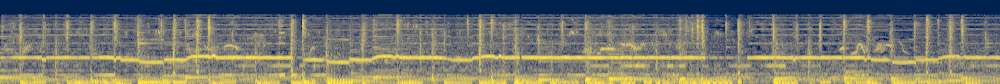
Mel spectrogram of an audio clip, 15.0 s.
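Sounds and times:
flute: 0.0 - 15.0.

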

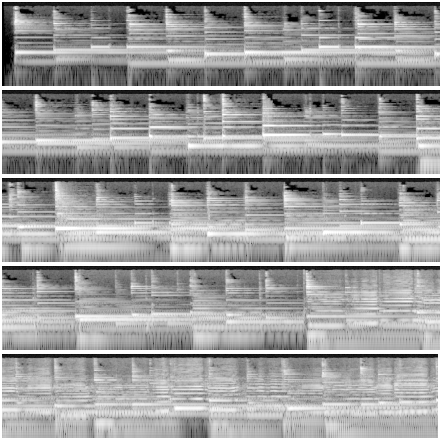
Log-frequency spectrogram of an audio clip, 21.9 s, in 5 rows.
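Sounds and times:
waltz music: 0.0 - 21.8.

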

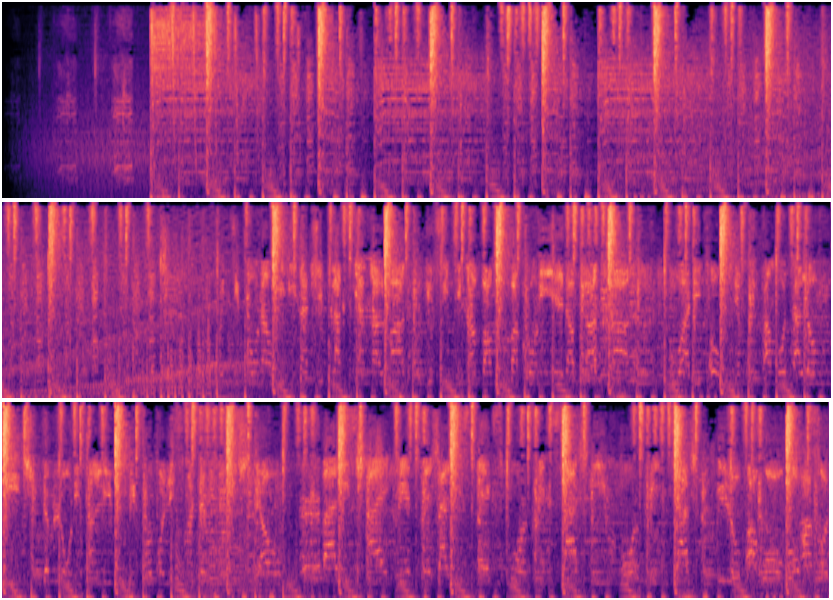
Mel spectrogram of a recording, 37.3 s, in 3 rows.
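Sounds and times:
dubstep remix: 0.6 - 33.7, 34.4 - 37.2.

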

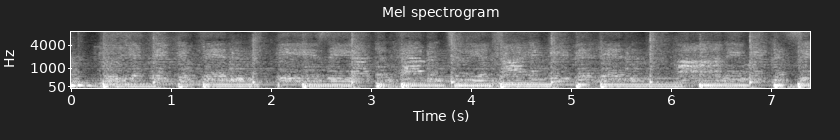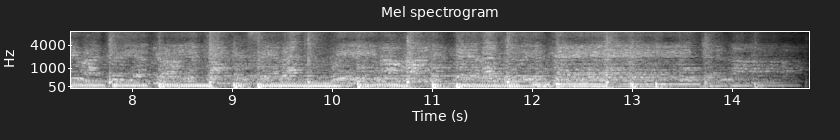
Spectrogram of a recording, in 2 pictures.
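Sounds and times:
karaoke singing: 0.1 - 14.7.

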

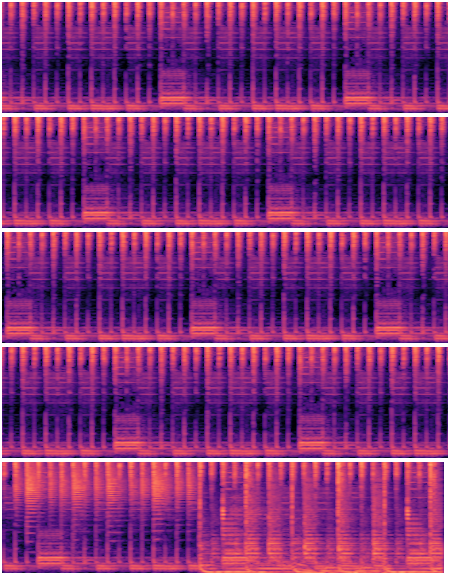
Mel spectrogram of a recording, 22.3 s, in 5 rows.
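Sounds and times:
techno music: 0.0 - 22.2.

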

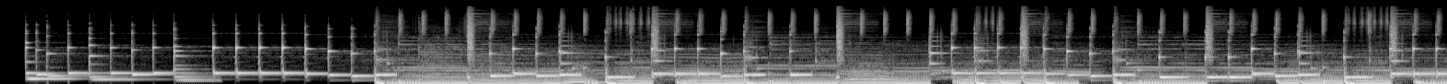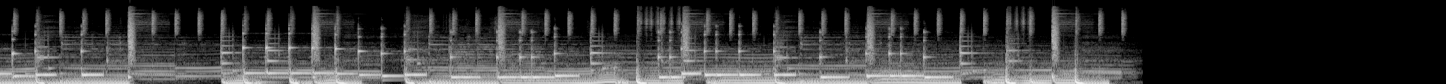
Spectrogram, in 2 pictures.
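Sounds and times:
marimba bumps: 0.3 - 16.1, 16.7 - 25.6.

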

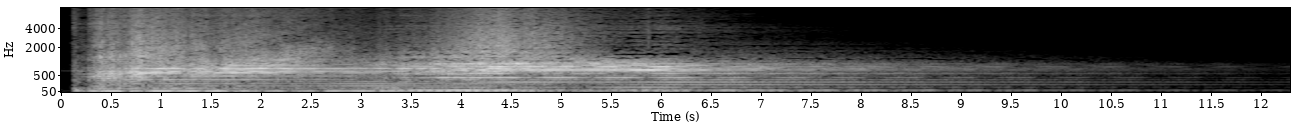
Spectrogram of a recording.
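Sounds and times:
war horn: 0.1 - 9.9.

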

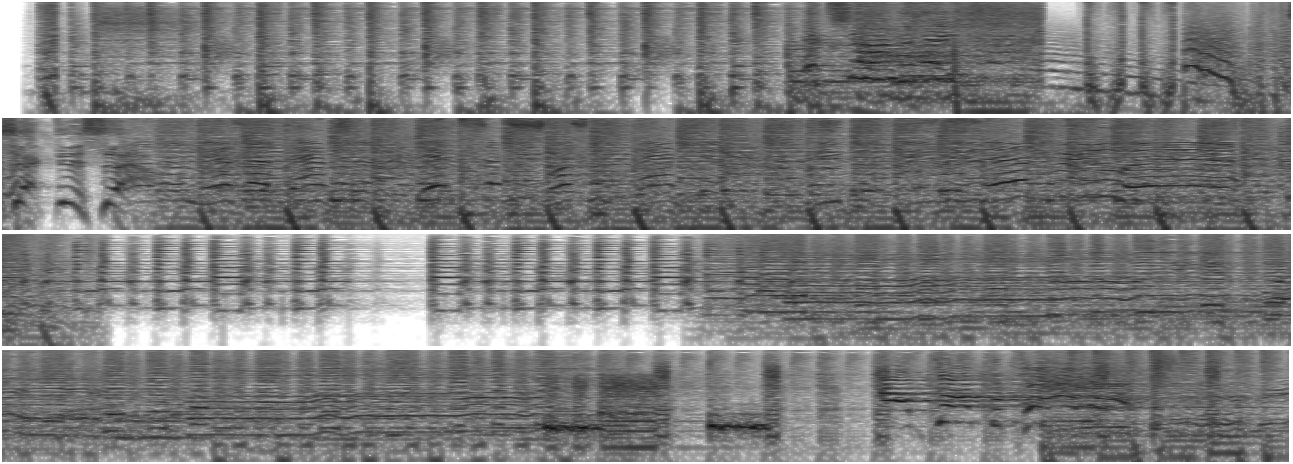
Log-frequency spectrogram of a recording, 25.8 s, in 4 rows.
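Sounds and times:
dance music: 0.4 - 13.4, 16.4 - 25.7.

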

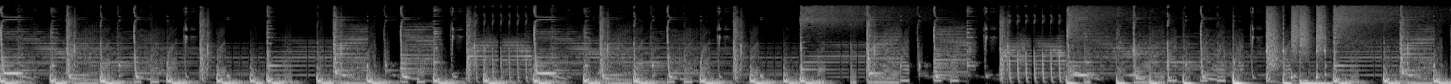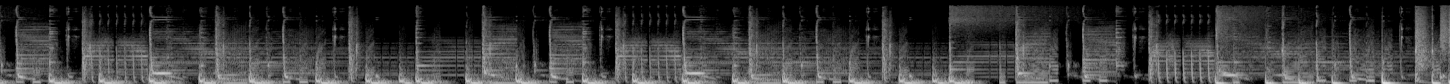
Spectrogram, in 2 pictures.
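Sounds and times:
hot hip hop music: 0.0 - 29.0.

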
